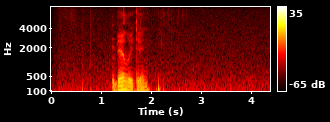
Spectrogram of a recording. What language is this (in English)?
Russian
